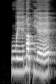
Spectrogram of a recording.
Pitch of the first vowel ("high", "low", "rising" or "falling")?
rising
